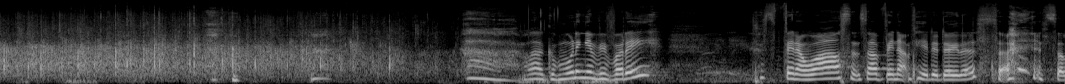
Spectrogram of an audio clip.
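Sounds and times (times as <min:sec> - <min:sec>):
audience applause welcoming a speaker to the stage: 0:00.0 - 0:05.0
speech: 0:05.4 - 0:06.7, 0:07.9 - 0:10.6.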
